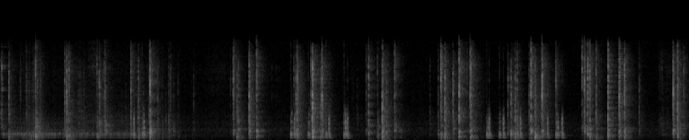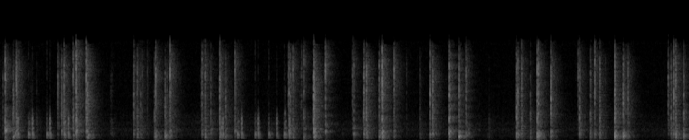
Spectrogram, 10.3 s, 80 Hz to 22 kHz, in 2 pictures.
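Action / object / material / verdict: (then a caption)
tap / aluminum carry case / aluminum / none. Long nails tap fast on the textured lid of a closed, hollow aluminum carry case. The result is bursts of quick, dry, clicking taps with a light metallic tone around 700 Hz and almost no low end, separated by brief pauses.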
